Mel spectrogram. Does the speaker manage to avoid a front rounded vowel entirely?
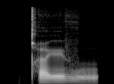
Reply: no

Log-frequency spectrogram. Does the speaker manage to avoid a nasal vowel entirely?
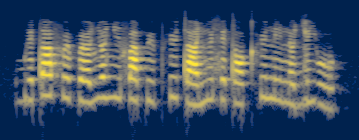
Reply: yes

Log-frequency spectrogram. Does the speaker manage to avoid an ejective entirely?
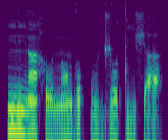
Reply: yes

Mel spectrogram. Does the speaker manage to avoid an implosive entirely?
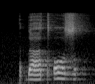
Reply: no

